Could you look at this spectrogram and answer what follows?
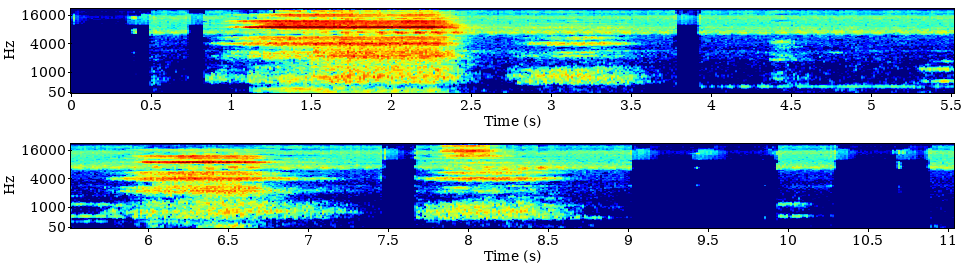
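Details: Sleeping girl snoring loudly, with bruxism and delirium noted; loud, rough snoring breaths at uneven intervals with pauses between; snoring in a sleeping child.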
